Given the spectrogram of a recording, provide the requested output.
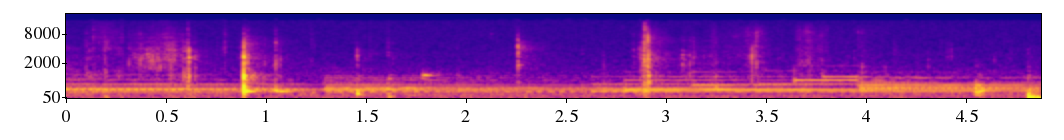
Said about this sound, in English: Now the next one, I'm just going to sip some water.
